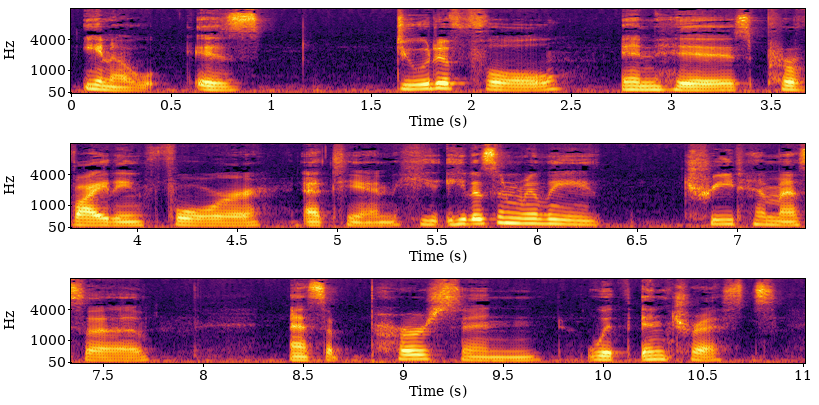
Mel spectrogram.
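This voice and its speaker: Deep-voiced woman, talkative co-host, lots of restarts and fillers. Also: slow. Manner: animated, many fillers and restarts. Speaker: podcast co-host. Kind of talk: casual chat about a TV show.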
